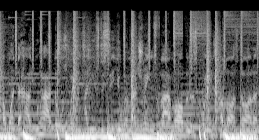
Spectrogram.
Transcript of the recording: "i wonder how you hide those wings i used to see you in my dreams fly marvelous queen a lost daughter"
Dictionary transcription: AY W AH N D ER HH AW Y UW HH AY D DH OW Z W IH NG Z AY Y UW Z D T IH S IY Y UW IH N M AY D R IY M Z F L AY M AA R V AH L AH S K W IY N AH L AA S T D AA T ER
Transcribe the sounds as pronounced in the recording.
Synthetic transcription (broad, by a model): AY W AH N D ER HH AW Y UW HH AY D DH OW Z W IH Z AY Y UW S T IH S IY Y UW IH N M AY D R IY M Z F L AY M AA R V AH L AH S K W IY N AH L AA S D AA T ER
